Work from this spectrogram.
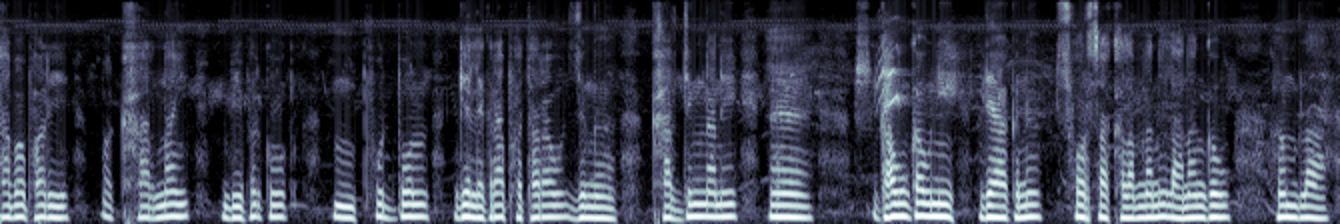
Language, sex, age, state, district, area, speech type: Bodo, male, 30-45, Assam, Baksa, rural, spontaneous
